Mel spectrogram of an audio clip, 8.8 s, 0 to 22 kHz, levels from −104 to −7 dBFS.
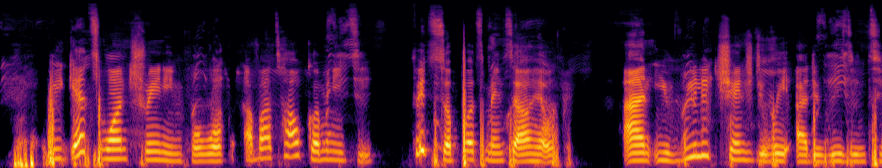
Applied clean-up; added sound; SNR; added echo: neural mask model Resemble Enhance denoiser.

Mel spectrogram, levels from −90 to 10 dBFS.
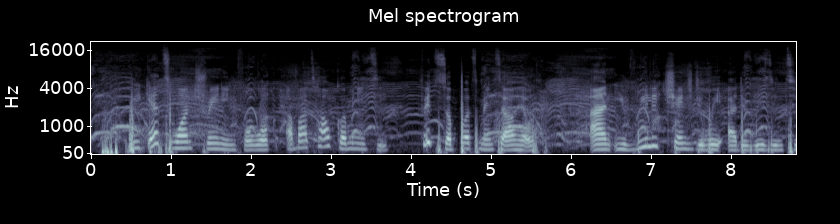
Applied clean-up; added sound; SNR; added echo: none; Crowd / Cheering; 16 dB; none.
